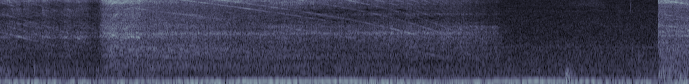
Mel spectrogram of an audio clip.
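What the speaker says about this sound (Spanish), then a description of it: "Abrimos un primer orificio guía." A power drill bores a pilot hole into a cut floor-lamp base at a center-punched mark, giving a high, whining motor hum under grinding noise for about four seconds between brief pauses, with no voices.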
